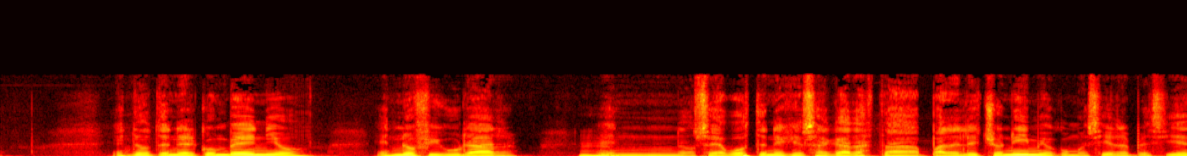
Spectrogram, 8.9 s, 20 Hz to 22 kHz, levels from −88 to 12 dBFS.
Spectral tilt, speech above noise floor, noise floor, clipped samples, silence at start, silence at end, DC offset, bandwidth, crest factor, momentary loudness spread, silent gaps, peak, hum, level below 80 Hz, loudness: -6.5 dB/octave; 33 dB; -48 dBFS; under 0.1%; 0.85 s; 0 s; under 0.1%; 11.5 kHz; 14 dB; 11 LU; none; -2 dBFS; none; -38 dBFS; -16 LUFS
